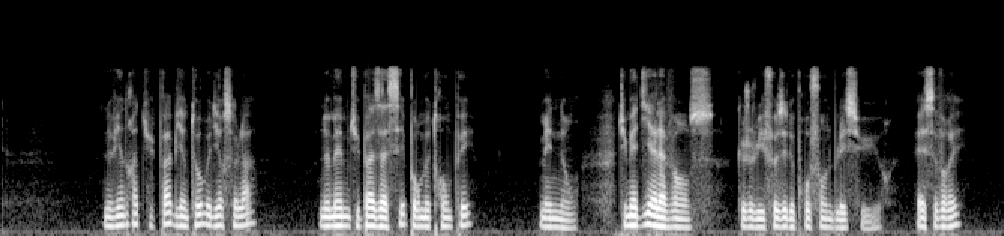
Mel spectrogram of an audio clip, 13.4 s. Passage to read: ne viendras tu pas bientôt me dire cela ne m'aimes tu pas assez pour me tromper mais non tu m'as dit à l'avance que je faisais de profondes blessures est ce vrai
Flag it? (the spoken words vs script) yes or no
yes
